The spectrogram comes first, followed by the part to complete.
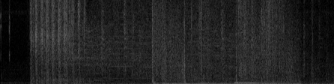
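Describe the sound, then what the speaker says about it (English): Rapid gunfire and explosions in the video game Goddess of Victory: NIKKE, a dense continuous fusillade with heavier booms layered in, loud and sustained from start to finish. "The square is filled with the sound of gunshots and explosions."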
